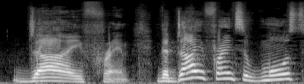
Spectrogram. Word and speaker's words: diaphragm: f die frame and g is silent diaphragm diaphragm the diaphragm is the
